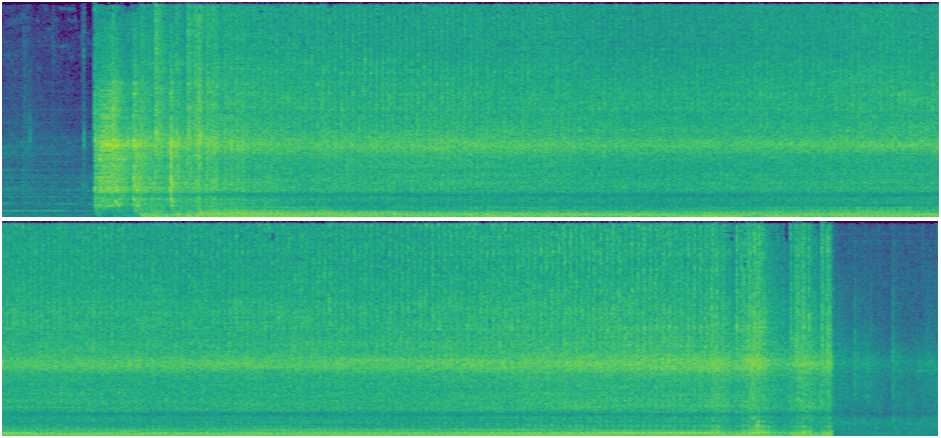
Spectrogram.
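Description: A motorcycle engine idles loudly and steadily close by.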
